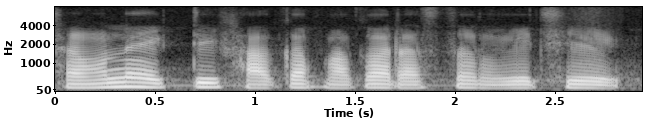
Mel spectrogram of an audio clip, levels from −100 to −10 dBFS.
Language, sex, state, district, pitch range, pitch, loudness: Bengali, male, West Bengal, Cooch Behar, 115-135 Hz, 130 Hz, -19 LUFS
